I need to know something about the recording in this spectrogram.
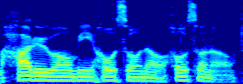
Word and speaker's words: Haruomi Hosono: I hear a lot of people kind of mispronounce his name, Haruomi Hosono.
